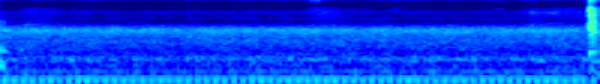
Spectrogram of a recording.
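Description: Low, steady background hum with a faint hiss, and a single sharp click just before the end.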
